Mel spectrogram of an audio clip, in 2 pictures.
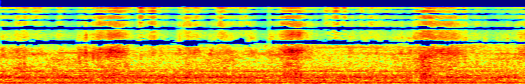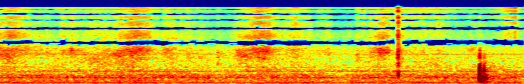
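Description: Foam pre-wrap being unrolled and wound around a lower leg ahead of ankle taping: faint soft rustles about once a second over a low steady hum, with one sharp click near the end.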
